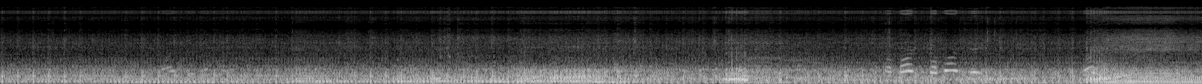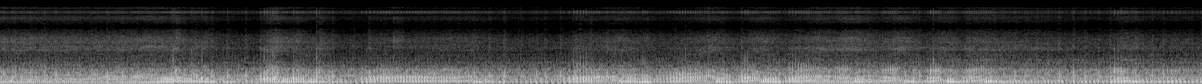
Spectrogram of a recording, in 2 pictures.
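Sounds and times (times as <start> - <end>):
dirt bike engines running: 0.0 - 24.0
engine throttle blips: 0.0 - 24.0.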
